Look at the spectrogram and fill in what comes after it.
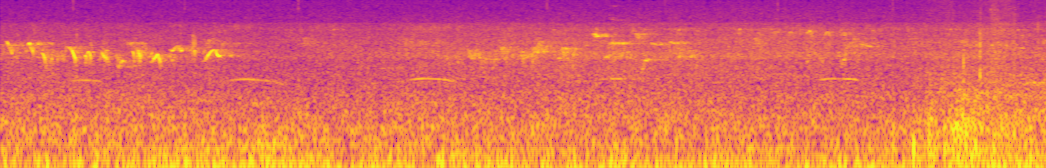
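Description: Near silence with faint birds chirping outside: a quick run of short high chirps in the first couple of seconds, then soft single notes every second or so and a few more chirps around the middle.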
